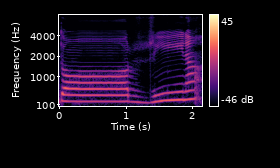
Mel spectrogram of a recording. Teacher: مد لازم ہے یہاں پہ 5 سے 6 حرکت کھینچ کے پڑھیں گے ، ری پہ یا مدہ دو حرکت کھینچ کے پڑھیں گے،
